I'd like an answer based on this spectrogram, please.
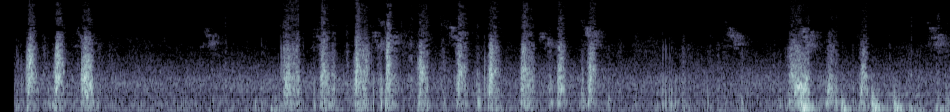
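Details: Pomchi, a Pomeranian Chihuahua mix dog, barking in quick sharp yaps, several bursts of three or four with short pauses between, over a faint background hum.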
